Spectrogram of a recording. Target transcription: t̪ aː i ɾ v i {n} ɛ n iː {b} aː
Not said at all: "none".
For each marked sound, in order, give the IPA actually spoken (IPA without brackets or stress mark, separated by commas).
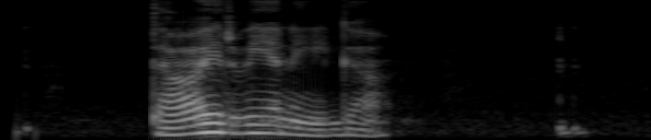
none, ɡ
